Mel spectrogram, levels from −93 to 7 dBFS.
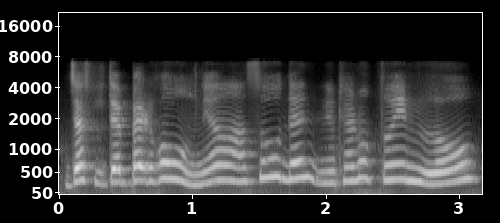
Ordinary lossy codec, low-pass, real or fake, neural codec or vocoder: none; 7.2 kHz; fake; codec, 24 kHz, 0.9 kbps, WavTokenizer, large speech release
